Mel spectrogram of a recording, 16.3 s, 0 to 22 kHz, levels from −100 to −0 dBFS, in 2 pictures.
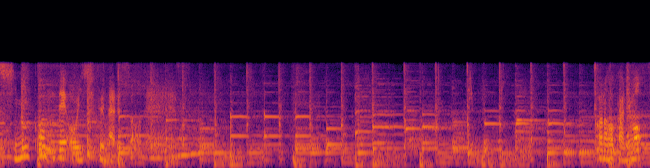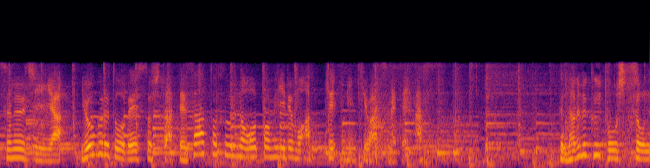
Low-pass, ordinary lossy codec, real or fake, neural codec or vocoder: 5.4 kHz; none; fake; vocoder, 44.1 kHz, 128 mel bands, Pupu-Vocoder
